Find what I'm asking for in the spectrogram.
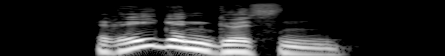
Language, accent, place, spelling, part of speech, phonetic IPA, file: German, Germany, Berlin, Regengüssen, noun, [ˈʁeːɡn̩ˌɡʏsn̩], De-Regengüssen.ogg
- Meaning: dative plural of Regenguss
